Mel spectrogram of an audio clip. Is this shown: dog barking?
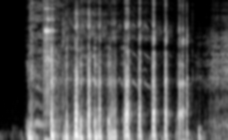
no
